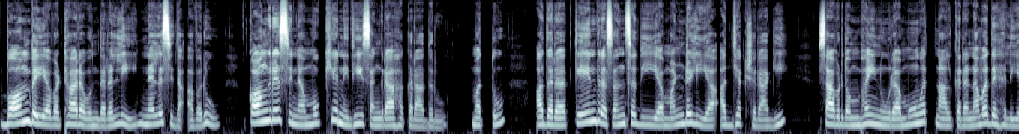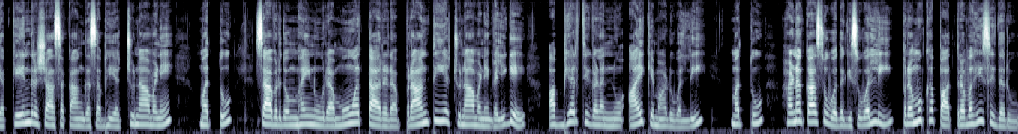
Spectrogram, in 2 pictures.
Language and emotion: Kannada, neutral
